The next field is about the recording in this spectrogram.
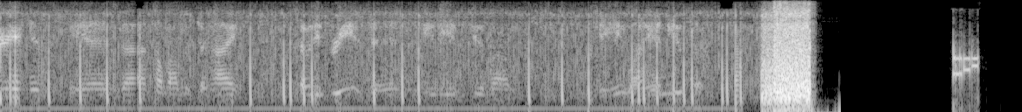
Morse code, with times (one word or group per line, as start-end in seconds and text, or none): none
